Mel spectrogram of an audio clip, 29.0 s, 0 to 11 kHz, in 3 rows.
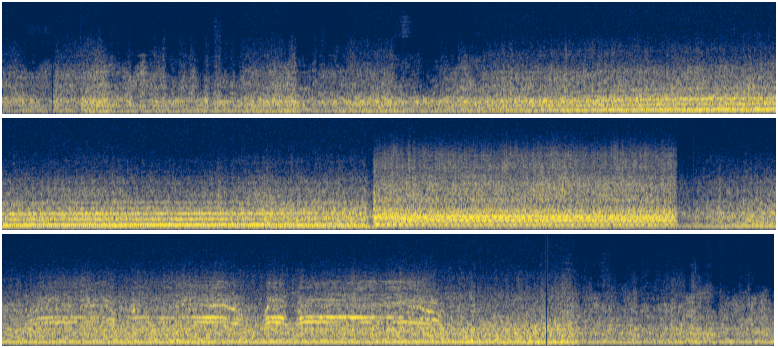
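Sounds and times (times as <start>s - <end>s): locomotive engine droning: 0.0s - 29.0s.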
